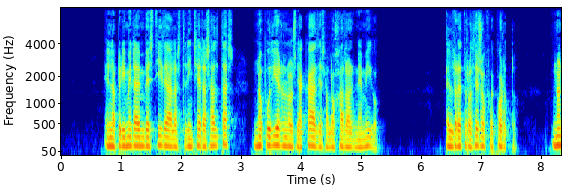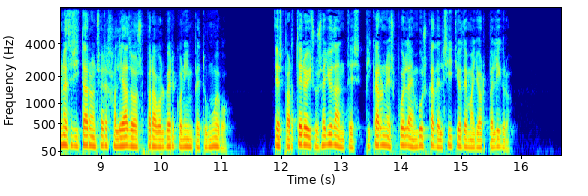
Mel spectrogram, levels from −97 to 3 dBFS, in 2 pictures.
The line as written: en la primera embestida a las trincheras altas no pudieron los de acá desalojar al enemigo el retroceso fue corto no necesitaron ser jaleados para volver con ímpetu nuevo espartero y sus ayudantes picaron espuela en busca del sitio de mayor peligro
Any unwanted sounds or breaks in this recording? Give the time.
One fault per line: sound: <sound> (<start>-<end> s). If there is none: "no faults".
no faults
